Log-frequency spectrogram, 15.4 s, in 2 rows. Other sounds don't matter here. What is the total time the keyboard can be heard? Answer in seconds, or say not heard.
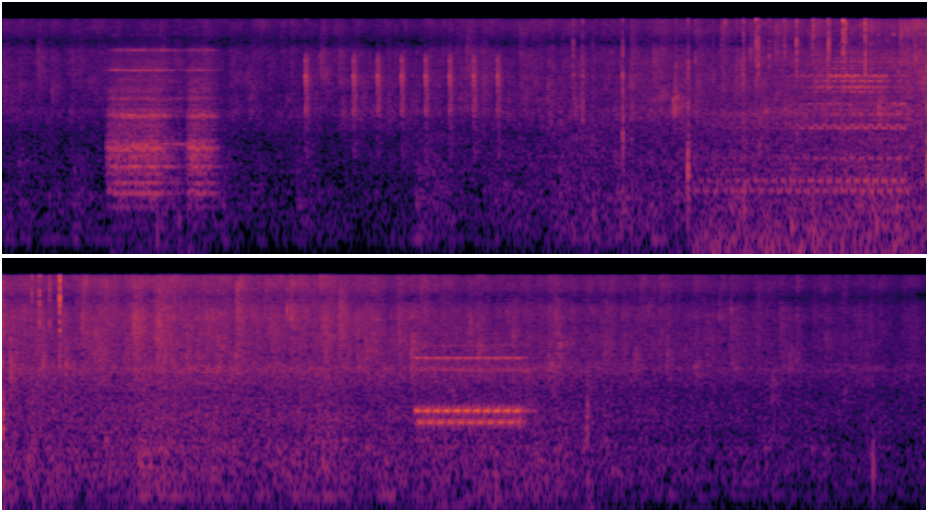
6 s.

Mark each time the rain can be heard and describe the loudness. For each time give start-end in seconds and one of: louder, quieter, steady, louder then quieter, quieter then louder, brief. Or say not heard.
0.0-15.3 louder then quieter.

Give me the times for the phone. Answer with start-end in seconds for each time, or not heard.
0.8-1.9, 5.8-7.8, 11.2-12.7.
